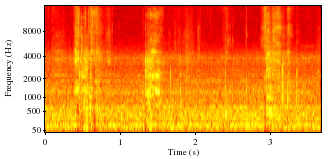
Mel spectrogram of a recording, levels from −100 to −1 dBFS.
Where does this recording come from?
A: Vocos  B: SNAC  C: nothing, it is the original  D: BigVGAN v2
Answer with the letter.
D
